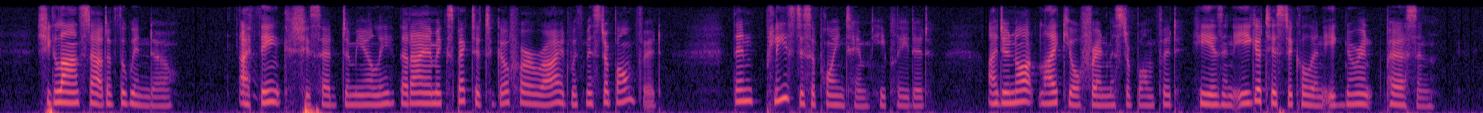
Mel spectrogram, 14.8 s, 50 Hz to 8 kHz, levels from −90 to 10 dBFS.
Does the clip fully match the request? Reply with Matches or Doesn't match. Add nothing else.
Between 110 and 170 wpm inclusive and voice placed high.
Doesn't match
